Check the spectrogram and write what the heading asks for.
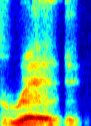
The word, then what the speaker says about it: read: but change the pronunciation we write it the same but we pronouncing as red gabby has read the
